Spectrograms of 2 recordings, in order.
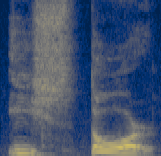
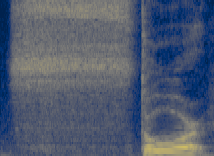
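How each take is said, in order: First: An extra vowel sound comes before the S. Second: The word starts directly with the S. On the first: The speaker calls it wrong. "como o brasileiro fala store" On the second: The speaker calls it right. "é store"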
